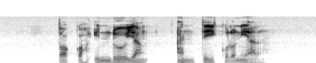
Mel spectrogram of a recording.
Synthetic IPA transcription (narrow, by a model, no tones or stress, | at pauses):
t̪ɔkɔhinɖojaŋ | ant̪ikolonia̰l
